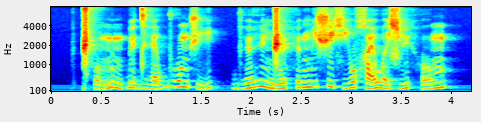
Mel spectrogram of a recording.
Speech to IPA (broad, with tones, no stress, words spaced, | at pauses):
ǁʰo˨˩˦mʏ˥˨mɓʏ˥˨ dʱɛ˨˩˦wɡʱo˦mʃi˨˩˦ | ɡʱø˨˦ ɦy˥˨ŋ͡ǁʏ˨˦hø˦ ŋ͡mi˦ʃɪ˥˨çi˨˦wχɛ˨˩˦ wə˨˩˦ɕy˨˦ ho˨˦m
